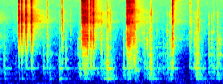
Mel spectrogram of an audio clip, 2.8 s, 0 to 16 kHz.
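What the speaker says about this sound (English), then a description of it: "it's pretty tight, so I'm going to go ahead and use this 10mm wrench" A 10mm wrench ratchets against a tight bolt on a Hummer H3 during a fog light install, giving bursts of sharp metallic clicking close by, with short pauses between strokes.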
